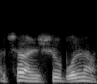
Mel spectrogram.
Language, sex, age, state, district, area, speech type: Marathi, male, 30-45, Maharashtra, Yavatmal, urban, conversation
